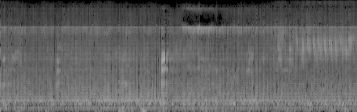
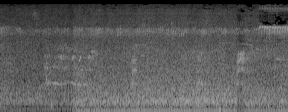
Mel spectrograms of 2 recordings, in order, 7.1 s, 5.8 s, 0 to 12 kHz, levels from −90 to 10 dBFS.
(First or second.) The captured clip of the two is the second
